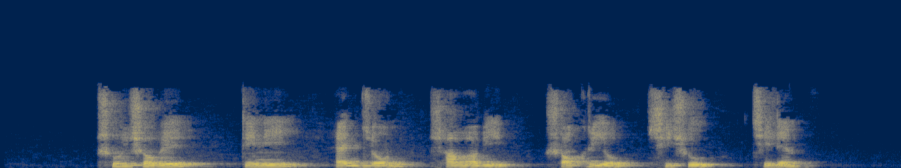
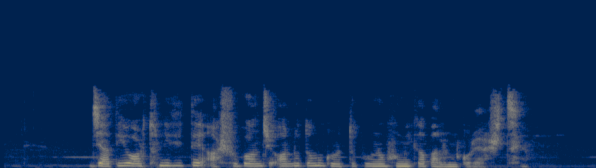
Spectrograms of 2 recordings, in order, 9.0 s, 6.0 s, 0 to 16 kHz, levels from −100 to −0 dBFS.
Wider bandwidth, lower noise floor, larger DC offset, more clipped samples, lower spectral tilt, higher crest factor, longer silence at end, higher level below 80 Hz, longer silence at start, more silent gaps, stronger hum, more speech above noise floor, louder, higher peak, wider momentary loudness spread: about the same, 8 kHz vs 7.6 kHz; about the same, -83 dBFS vs -83 dBFS; neither; neither; about the same, -5.5 dB/octave vs -4.5 dB/octave; about the same, 16 dB vs 20 dB; first, 0.9 s vs 0.7 s; first, -64 dBFS vs -84 dBFS; about the same, 1 s vs 0.9 s; neither; neither; first, 63 dB vs 41 dB; first, -21 LUFS vs -42 LUFS; first, -6 dBFS vs -22 dBFS; first, 14 LU vs 8 LU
